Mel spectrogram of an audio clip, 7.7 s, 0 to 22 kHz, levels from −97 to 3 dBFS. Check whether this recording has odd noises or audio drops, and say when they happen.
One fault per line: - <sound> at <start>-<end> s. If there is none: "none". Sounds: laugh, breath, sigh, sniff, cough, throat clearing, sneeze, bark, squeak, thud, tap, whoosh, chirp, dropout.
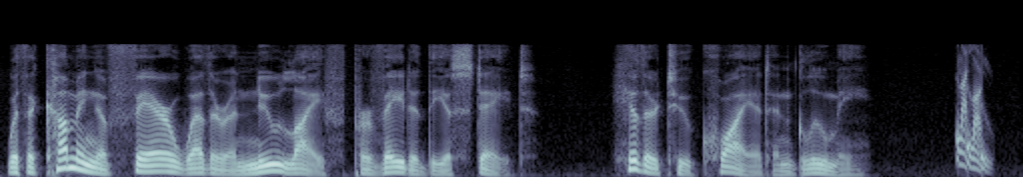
- chirp at 7.2-7.4 s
